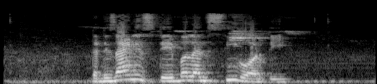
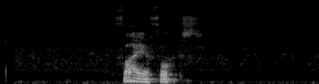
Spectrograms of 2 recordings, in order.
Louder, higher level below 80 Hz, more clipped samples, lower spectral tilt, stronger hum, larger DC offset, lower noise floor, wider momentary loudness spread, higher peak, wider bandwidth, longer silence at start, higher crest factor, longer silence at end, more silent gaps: first, -12 LUFS vs -27 LUFS; first, -42 dBFS vs -62 dBFS; neither; second, -5.5 dB/octave vs -7.5 dB/octave; neither; neither; second, -37 dBFS vs -64 dBFS; second, 13 LU vs 20 LU; first, 0 dBFS vs -10 dBFS; second, 11.5 kHz vs 16 kHz; second, 0.05 s vs 1.25 s; second, 14 dB vs 22 dB; second, 0.25 s vs 1.25 s; neither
